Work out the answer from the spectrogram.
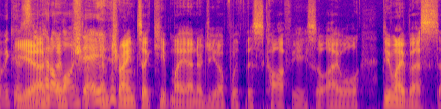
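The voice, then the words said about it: Tired, low-energy drawl. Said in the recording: “our listeners can probably tell there's a difference between your peppy voice and my kind of like drawl”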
